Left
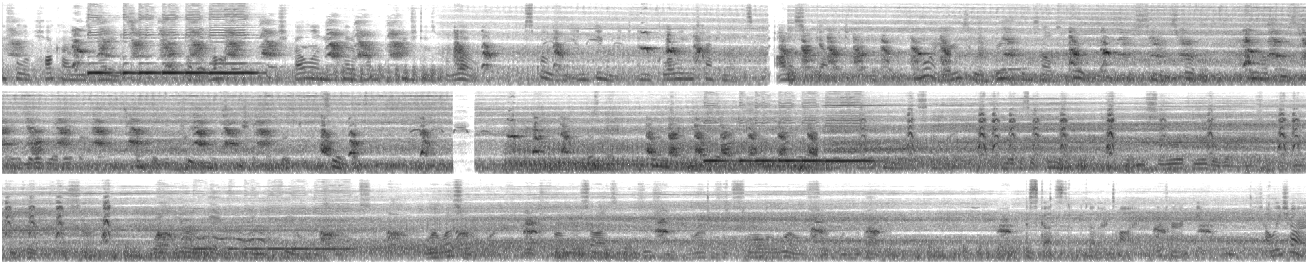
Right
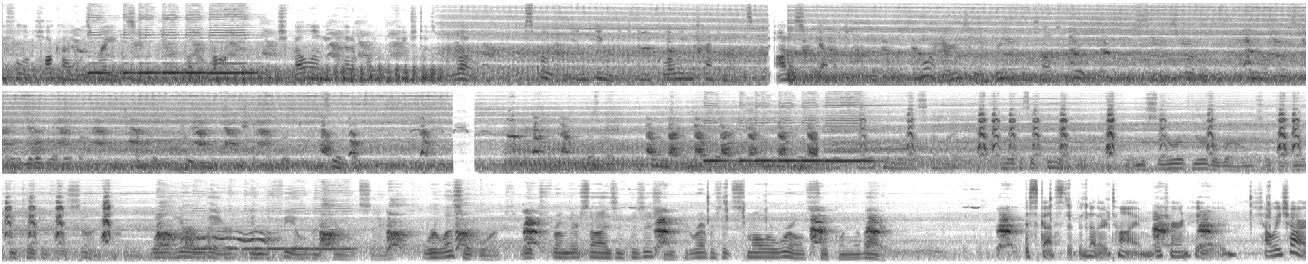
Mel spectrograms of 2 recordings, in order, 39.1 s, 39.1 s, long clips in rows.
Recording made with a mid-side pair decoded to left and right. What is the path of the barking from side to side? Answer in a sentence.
You can hear the barking move from left to right.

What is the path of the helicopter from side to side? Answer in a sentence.
You can hear the helicopter move from right to left.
